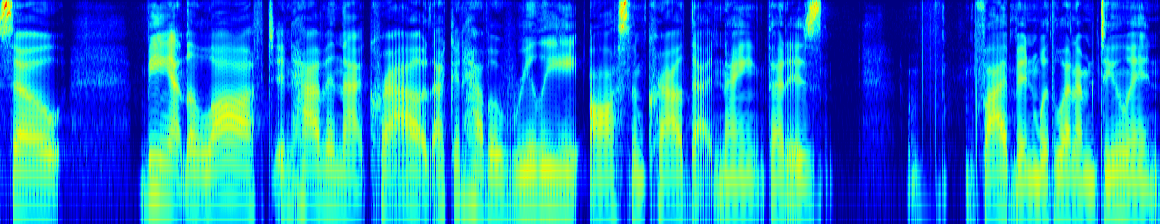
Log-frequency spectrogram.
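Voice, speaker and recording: A woman speaks in a normal speaking voice at a fairly low pitch. Her pace is fairly slow, with ordinary pitch variation. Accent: American. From upstate New York. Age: 30s. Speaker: DJ. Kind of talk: casual interview. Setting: studio.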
